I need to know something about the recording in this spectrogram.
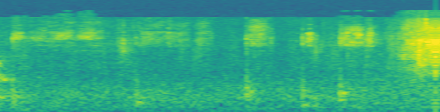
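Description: Near silence, with the faint scratch of a marker writing on a whiteboard in a few short strokes.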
